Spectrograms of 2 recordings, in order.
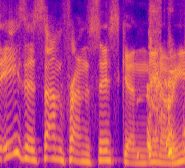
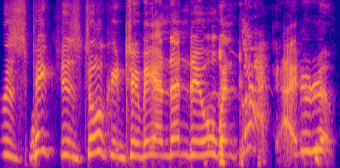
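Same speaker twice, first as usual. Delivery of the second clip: high, wailing mock English accent, baffled by technology; Gary, English accent; 9 semitones higher than usual. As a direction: put on a helpless, high-pitched English voice. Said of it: "Perfect Gary accent, that one".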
